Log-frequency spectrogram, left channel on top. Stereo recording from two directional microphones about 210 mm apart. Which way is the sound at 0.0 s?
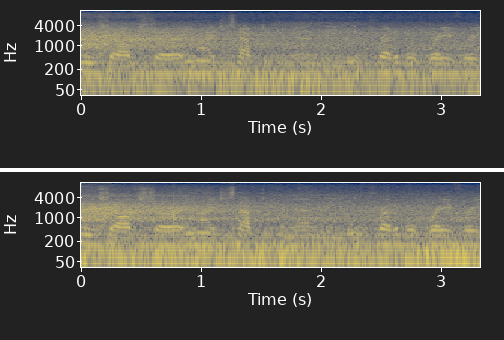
25° right (ahead or behind).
